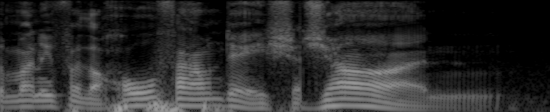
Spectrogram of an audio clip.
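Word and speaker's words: Gian: for the whole Foundation Sean they're pronouncing her name John it's G IA n I'm trying to get the pronunciation right I like her she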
